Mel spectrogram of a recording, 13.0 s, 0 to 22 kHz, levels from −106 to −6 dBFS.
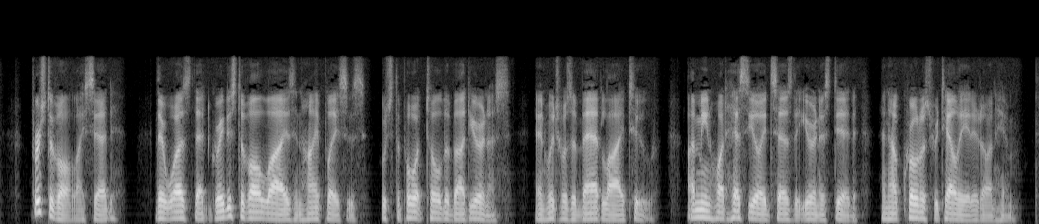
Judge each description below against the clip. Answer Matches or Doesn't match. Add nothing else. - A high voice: Doesn't match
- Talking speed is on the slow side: Doesn't match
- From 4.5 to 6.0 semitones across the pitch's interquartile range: Doesn't match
